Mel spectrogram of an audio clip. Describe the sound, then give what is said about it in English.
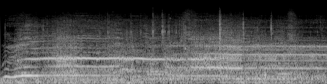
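Actor Brad Dourif, voicing the doll Chucky as he is burned in a film's finale, lets out a loud, sustained scream that rises sharply and holds a strained, tortured pitch for several seconds, raw and anguished, with no other voices. “Like him just screaming in that microphone.”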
